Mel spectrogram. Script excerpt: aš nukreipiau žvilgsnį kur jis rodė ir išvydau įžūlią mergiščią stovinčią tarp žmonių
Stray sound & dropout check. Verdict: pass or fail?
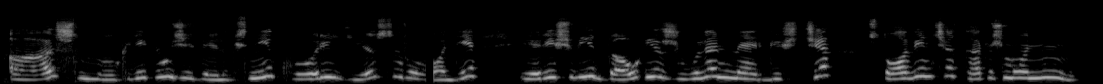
fail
